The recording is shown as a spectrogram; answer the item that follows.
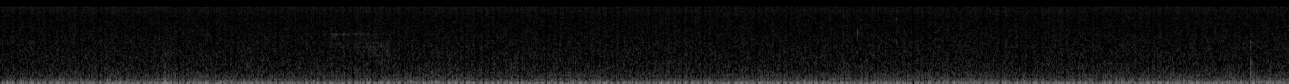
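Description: Faint steady hiss with a low hum beneath it: room tone, with no distinct event.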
